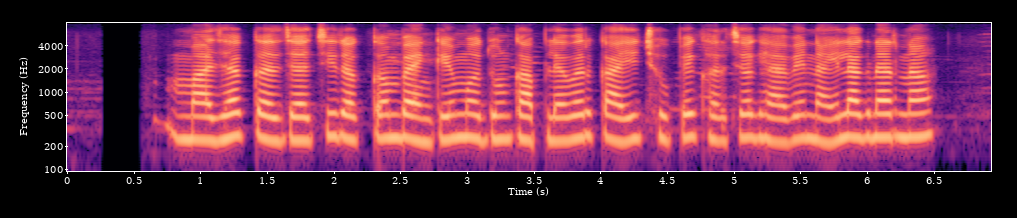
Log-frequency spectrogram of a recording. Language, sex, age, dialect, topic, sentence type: Marathi, female, 18-24, Standard Marathi, banking, question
